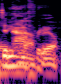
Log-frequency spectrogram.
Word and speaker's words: D'Onofrio: I mean, you got like Vincent D'Onofrio. Is that how you say it? D'Onofrio.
